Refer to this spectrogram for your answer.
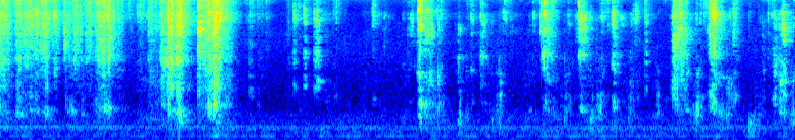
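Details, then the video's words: Connie, a five-month-old female Golden Retriever, crunches through assorted vegetables; two sharp, loud bites near two seconds, then softer, irregular chewing crunches roughly every half second over a faint hum. "강아지 각종야채 먹방 l 사각사각사운드 🌿Various vegetavles🌿REAL SOUND"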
